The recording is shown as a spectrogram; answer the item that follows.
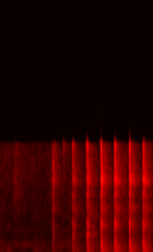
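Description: A spoon stirring a sauce in a small glass jar, tapping against the glass in a quick, even rhythm of about six taps a second, starting about a second in.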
